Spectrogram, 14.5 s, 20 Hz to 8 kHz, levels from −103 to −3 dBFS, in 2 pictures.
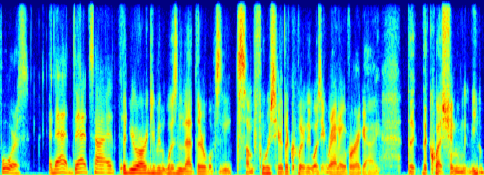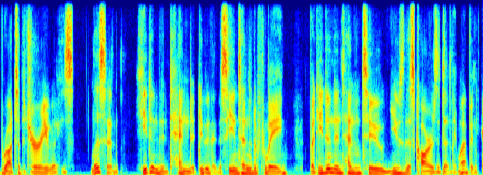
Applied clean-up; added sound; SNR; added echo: neural diffusion model UNIVERSE++.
